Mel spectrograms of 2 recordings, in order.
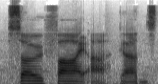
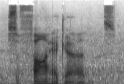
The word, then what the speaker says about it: Sophia Gardens: Uh, Mudley has reminded everybody pronunciation. Sofia Gardens. Not Sophia Gardens. Safire Gardens.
